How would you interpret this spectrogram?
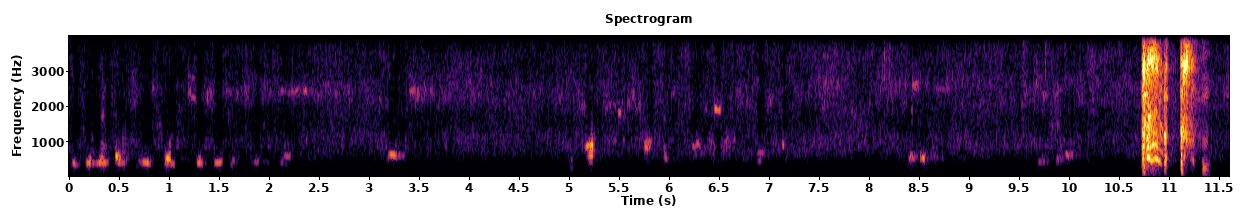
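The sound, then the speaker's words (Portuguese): A sudden, loud cough from a person with a slight cough bursts out at the very end, following a stretch of quiet background filled with faint, low murmuring sounds. “Ai, desculpa, viu? Tô com uma tossinha.”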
